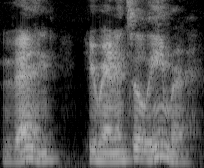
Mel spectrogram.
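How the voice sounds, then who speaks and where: A storyteller reading a children's picture book aloud in a measured, expressive way. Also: mid-range voice. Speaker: storybook reader. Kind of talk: scripted children's story narration, read aloud.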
